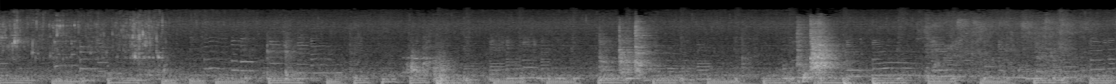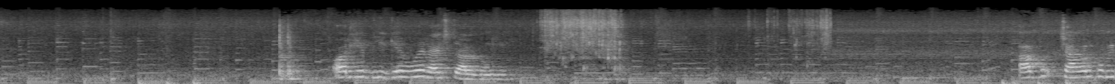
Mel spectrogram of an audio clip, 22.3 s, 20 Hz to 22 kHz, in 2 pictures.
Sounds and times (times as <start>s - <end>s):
Dishes, pots, and pans: 6.0s - 6.6s, 8.0s - 8.4s, 13.9s - 14.2s.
